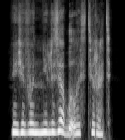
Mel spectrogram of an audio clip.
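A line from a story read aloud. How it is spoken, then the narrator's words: Breathy exhale. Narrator (Russian): выдохнула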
